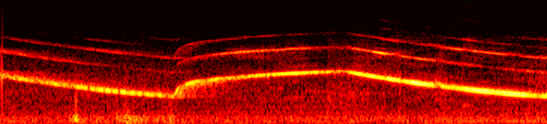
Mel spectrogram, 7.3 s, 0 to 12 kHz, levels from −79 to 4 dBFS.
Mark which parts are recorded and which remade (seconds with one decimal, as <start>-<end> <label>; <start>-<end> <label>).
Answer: 0.0-3.0 recorded; 3.0-7.3 remade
